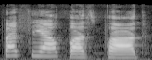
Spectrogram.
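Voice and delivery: high, loud mocking call; name-calling taunt. People calling Mister Fussy names, high taunting. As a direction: taunt him with a nickname. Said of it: "people used to call him".

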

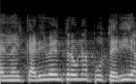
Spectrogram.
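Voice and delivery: ordinary delivery

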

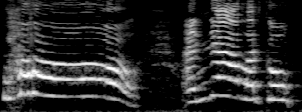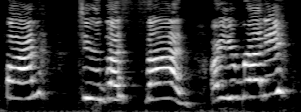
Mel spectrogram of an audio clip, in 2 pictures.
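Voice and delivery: high, loud, thrilled host voice; excited hype. Pretend. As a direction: cheer them on to the next trip. Hyping children for next trip.

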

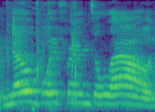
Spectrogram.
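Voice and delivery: high, slow, drawn-out decree; mock bossy rule. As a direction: lay down the rule with mock authority. Voices single friend laying down rule.

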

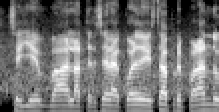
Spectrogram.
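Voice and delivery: building ringside call; wrestling commentator. Acted. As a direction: hype the finisher setup. Play-by-play of finisher setup.

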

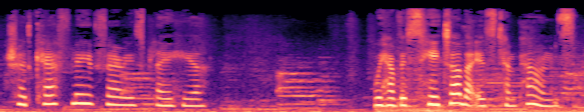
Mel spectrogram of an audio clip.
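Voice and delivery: normal talking voice

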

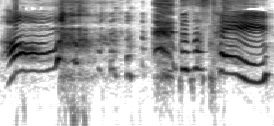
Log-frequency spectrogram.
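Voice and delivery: high, loud squeal breaking into laughter; real tearful-sounding fangirl squeal; overwhelmed delight. Real, not acted. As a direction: wail it slowly, laughing with joy. Overwhelmed by an unexpected gift.

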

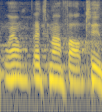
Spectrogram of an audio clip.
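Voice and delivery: normal talking voice

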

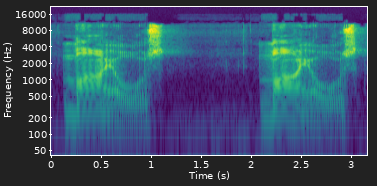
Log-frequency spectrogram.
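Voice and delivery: miles slow with a dark L; teacher stretches miles. Shown as a demonstration. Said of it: "dark L".

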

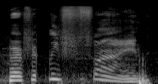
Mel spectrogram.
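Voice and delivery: high, drawn-out, uneasy insistence; anxious character putting on a brave front; nervous reassurance. Acted. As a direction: slowly squeeze out an unconvincing, high-pitched assurance.

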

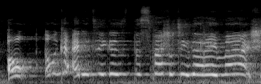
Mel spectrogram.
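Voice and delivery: high, rushed burst of glee; can barely contain herself; excited. Real, not acted. Announcing her specialty to viewers, giddy and high-pitched.

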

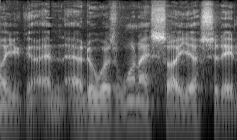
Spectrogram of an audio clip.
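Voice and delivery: usual speaking voice

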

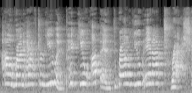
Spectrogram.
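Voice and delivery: high loud bully threat; hollering threat. A narrator's reading. Sammy threatens Kevin, loud bully holler. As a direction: rant like an angry kid. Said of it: "Sammy hollered".

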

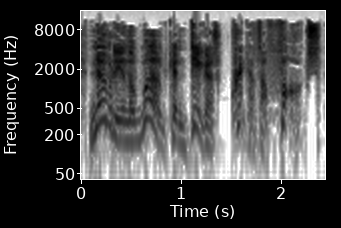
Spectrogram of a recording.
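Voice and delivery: fast, high, boastful cry; excited shout. A narrator's reading. Mister Fox urging on the diggers, excited shout. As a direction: rattle it off exultantly, pitched high. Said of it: "shouted Mister Fox".

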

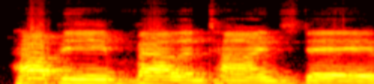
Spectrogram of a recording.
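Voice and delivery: big drawn-out announcement; shouted greeting. A narrator's reading. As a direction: call it out grandly to a whole hall. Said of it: "Lockhart shouted".

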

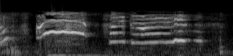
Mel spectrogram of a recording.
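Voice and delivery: very high loud laughing shriek then greeting; excited squeal. Acted. Fan crashes the video, high laughing shriek hello. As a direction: burst in screaming hello to the viewers.

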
